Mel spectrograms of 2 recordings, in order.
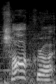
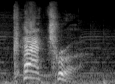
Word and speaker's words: chakra: first televised on tv naruto mispronounced chakra as katra now if that was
